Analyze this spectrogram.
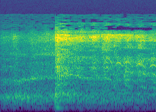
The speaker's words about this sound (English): I was yawning.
